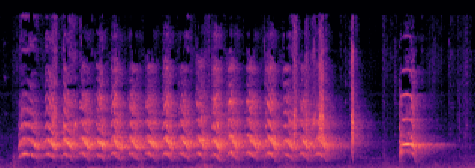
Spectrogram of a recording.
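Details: Budgies chattering in a fast run of harsh, high chirps, about four per second, ending with two sharp, louder squawks after a brief gap.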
